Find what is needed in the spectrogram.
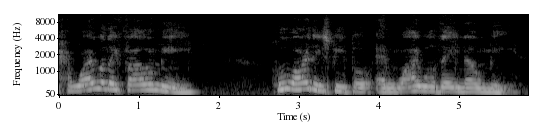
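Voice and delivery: pleading protest. Acted. Moses the outsider asking God why they'd follow, pleading protest. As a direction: plead it, stretching the questions out.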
